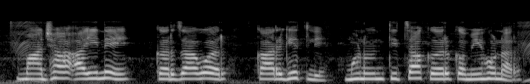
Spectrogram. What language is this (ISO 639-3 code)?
mar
